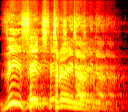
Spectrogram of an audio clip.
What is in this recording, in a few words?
Dutch Announcer; Wii Fit Trainer; SSBU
